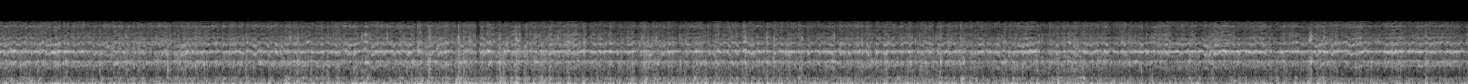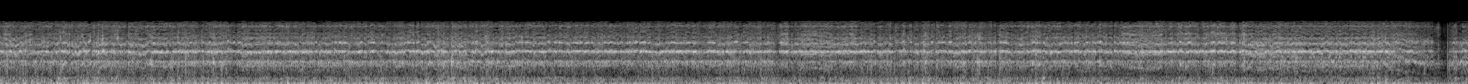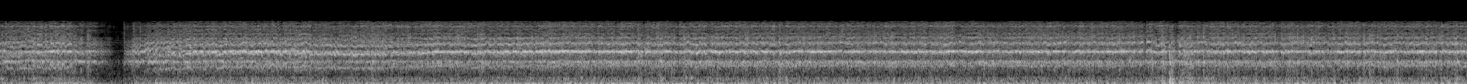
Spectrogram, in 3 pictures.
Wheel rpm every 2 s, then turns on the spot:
230, 230, 230, 230, 230, 230, 230, 230, 230, 230, 230, 230, 230, 220, 140, 130, 200, 220, 230, 230, 230, 230.
none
